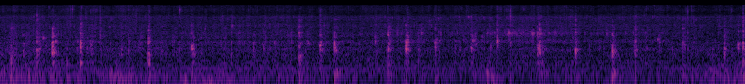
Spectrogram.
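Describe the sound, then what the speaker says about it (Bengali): Tangra fish fry in hot oil in a pan, a steady close crackling sizzle dotted with sharp pops and spatters throughout. "মাছের এক পাশটা একটু ভাজা হয়ে এলে তারপর আমি মাছগুলো একটা একটা করে উল্টে দেবো"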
